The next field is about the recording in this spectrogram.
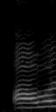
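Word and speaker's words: hour: पर जो इसका साउंड आता है ना, आप ध्यान से पढ़िए, आवर आता है, ये आवर, ऑनेस्ट। जो एच होता है ना वो साइलेंट होता है इन दोनों वर्ड्स में।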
